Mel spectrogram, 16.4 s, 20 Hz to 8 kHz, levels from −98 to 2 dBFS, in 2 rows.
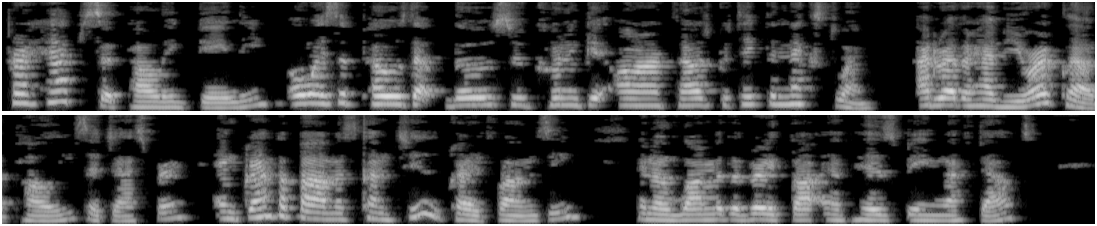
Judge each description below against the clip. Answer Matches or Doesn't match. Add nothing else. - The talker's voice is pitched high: Doesn't match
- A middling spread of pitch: Doesn't match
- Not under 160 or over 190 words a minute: Matches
